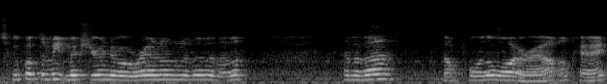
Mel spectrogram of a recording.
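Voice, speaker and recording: Audible room echo and noticeable background noise surround a man speaking at a moderate pace in a high pitch. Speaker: home cook vlogger. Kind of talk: casual cooking tutorial. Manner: casual, profane, reading instructions aloud; mumbling and getting quiet.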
